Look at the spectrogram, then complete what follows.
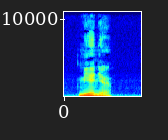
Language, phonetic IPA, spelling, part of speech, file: Polish, [ˈmʲjɛ̇̃ɲɛ], mienie, noun, Pl-mienie.ogg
